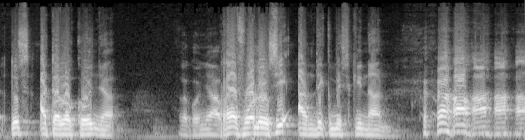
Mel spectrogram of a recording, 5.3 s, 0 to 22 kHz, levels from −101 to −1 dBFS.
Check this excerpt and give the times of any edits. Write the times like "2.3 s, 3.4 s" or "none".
none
